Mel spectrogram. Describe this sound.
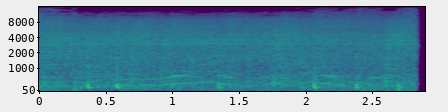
nyc washjazzsnippet2
Snippet of ambiance recorded in Washington Square in Manhattan while a saxophonist and a drummer improvise and the fountain hosts strange modern art performers recorded with DS-40 and edited in Wavosaur.
field-recording, fountain, jazz, new-york-city, washington-square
